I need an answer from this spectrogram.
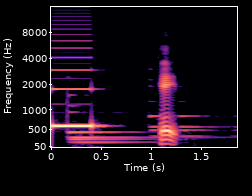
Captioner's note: buzzer beeps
